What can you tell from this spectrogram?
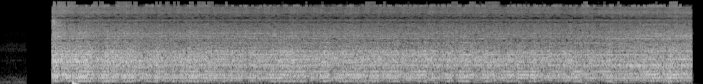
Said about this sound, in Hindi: इसको अब हम ग्राइंड करेंगे, ग्राइंड करके और इसको मैं एक जार में डाल के इसको मैं रख दूँगी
